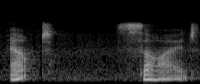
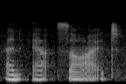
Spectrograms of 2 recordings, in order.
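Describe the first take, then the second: First: Outside breathed in a whisper. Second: Said in the usual way. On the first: Shown as a demonstration. Teacher repeats outside to the child, whispering. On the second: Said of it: "bean and stalk".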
